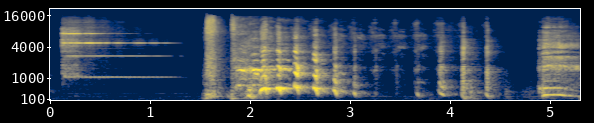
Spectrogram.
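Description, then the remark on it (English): A single bright desk-bell ding rings out clearly and fades over about a second, followed by bursts of laughter and another ringing tone starting right at the end. “Y'all, it only rings once. I have the doorbell. No, there's another one. What it's, about, It's the boxing bell. Mine just says desk bell.”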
